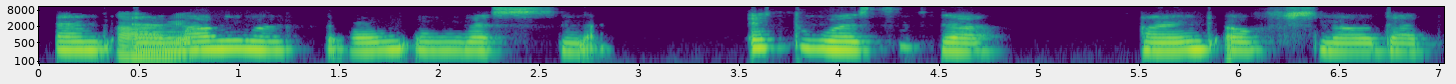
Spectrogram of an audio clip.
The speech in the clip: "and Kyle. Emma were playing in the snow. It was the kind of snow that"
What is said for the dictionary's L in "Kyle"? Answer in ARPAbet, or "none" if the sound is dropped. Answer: N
